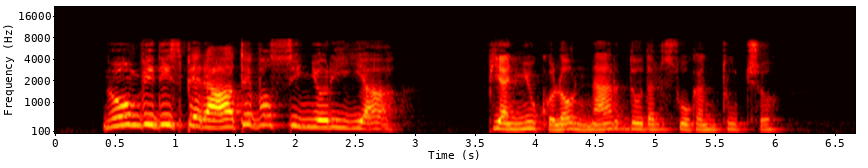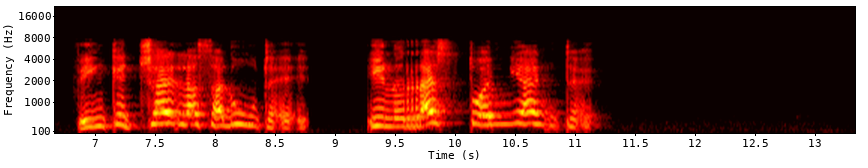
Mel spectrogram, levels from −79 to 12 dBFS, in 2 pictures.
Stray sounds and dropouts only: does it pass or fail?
pass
